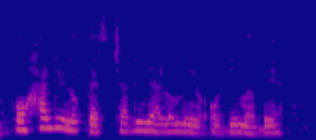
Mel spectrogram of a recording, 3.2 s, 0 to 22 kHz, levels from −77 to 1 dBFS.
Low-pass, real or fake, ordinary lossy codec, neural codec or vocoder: none; fake; none; vocoder, 44.1 kHz, 128 mel bands every 512 samples, BigVGAN v2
